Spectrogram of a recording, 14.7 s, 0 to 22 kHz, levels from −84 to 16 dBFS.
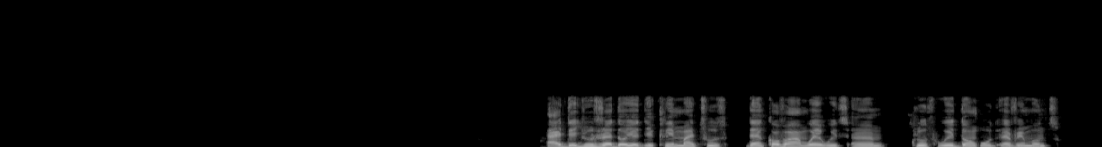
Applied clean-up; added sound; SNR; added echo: none; none; none; none.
